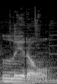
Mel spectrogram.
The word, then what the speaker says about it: little: Little peut être aussi prononcé little. Little. Le T subit une légère modification dans la prononciation et devient ce qu'on appelle un flap T.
